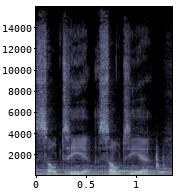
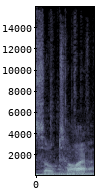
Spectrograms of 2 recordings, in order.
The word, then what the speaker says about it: Saltire: as I can, and I was pronouncing it saltier. I would never have thought to pronounce it as saltire.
